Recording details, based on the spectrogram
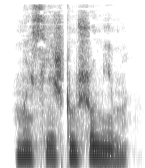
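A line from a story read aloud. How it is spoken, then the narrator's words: Whispered. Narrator (Russian): прошептал он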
